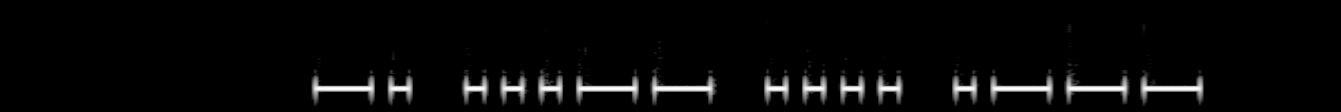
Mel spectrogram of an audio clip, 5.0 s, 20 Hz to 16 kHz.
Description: Morse code, heard as a keyed tone, about 17 wpm, 700 Hz. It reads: N3HJ
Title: USA Call Signs - 4 Characters - 4x Character Spacing - 17wpm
